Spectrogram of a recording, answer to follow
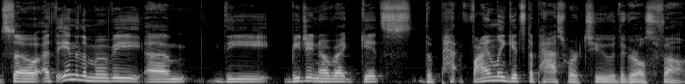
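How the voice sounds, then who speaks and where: A man with a Texas accent speaks at a moderate pace with hardly any pauses and very even loudness. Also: medium pitch for a man, ordinary pitch variation. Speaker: podcast host. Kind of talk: casual chat.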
